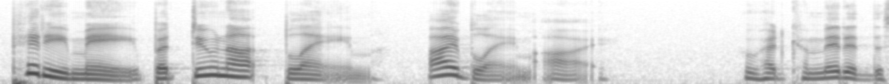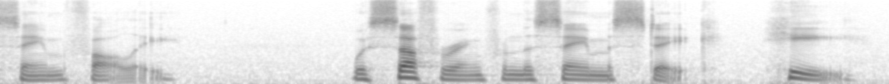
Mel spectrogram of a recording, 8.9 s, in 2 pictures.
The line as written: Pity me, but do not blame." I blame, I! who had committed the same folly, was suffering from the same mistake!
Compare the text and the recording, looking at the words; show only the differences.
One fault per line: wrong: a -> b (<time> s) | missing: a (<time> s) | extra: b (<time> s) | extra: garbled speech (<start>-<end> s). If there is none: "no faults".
extra: He (8.3 s)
